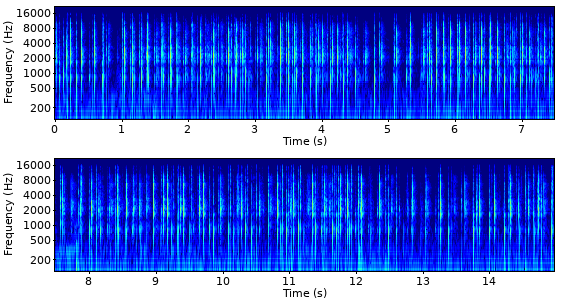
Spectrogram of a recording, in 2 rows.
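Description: A blue plastic wired Xbox 360 controller with a hollow shell is held in both hands while the thumbs rapidly click its buttons and sticks. The result is a dense, continuous stream of sharp, dry, bright plastic clicks and rattles with almost no low end and no ring after each click.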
